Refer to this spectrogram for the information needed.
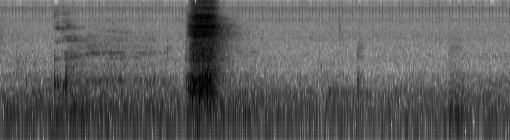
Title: Lots sneezes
